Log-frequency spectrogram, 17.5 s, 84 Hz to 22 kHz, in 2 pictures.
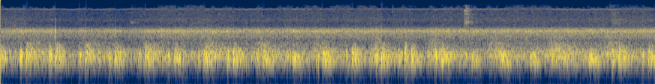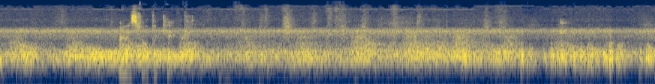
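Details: Fast, rhythmic whooshing pulses, the "galloping horse" sound of a fetal heartbeat on Doppler at 13 weeks 5 days of pregnancy, with fetal movement felt.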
